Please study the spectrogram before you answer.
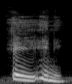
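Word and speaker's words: ה: yang terbentuk pada huruf He ini merupakan gambaran celah atau jendela mulut Tuhan yang menghembuskan rohnya. Perhatikan juga cara pelafalan huruf ini. Pun seperti orang yang menghembuskan nafasnya. Hei.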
